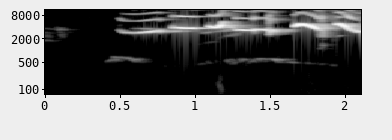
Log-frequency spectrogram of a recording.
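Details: Oriental magpie-robin song used to prompt other magpie-robins to answer: after a short silence, long clear whistles rise and slide, with low soft notes beneath and a final bright warbled phrase.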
